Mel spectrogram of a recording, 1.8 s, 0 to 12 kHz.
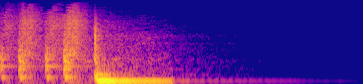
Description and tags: Intro 04 130bpm
Roots onedrop Jungle Reggae Rasta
